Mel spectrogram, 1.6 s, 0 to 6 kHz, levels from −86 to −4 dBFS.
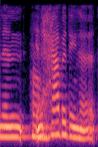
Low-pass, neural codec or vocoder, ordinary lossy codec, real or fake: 5.4 kHz; none; AAC, 24 kbps; real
